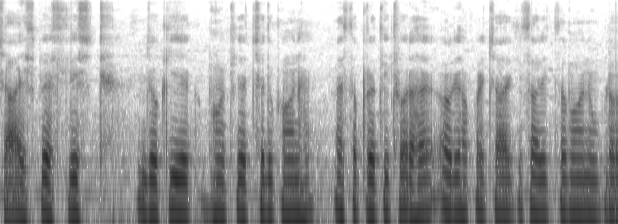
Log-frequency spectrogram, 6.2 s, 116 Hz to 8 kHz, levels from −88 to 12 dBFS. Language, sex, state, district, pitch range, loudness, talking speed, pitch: Hindi, male, Chhattisgarh, Raipur, 130-140 Hz, -17 LUFS, 225 wpm, 135 Hz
